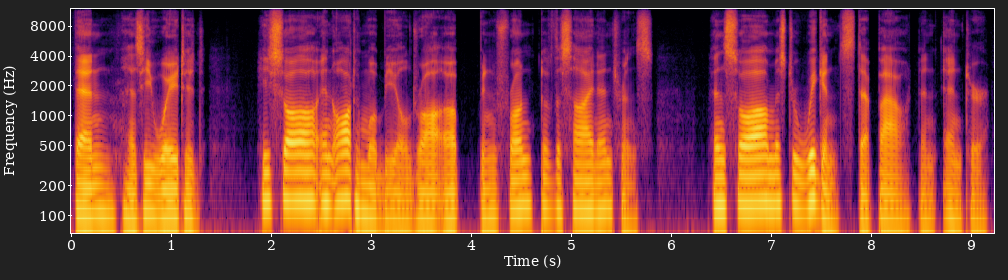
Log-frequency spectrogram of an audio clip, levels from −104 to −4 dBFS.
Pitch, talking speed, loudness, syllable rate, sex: 100 Hz, 155 wpm, -20 LUFS, 4.3 syllables/s, male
